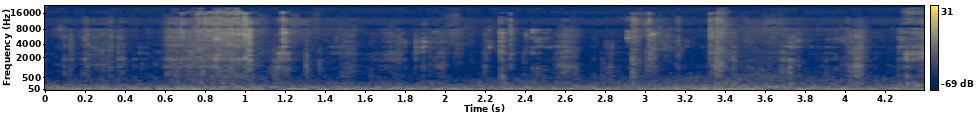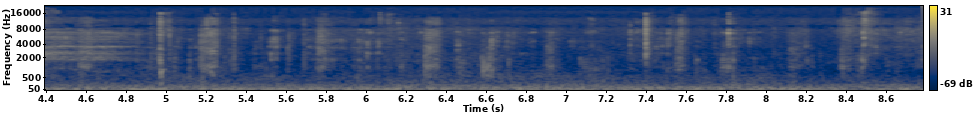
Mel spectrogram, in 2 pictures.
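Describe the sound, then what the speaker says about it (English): Close chewing and crunching of vegan fast food during a mukbang, irregular wet bites and scraping mouth sounds repeating steadily, with no talk. "Chew up all the food and then let it sit."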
